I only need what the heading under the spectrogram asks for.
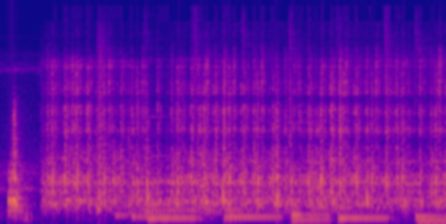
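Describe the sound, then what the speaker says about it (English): A vintage sewing machine stitches a trouser leg, running as a steady, close mechanical whir with a quick rhythmic needle clatter and repeated low thumping surges as it starts and stops. "So I'll try to sew the other leg"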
